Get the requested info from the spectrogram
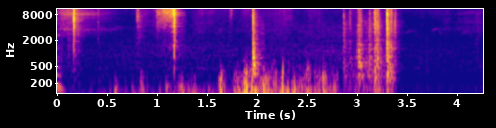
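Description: Wind buffeting the microphone in uneven gusts, with a few light clicks and knocks of knives and tools being handled on a wooden table.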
